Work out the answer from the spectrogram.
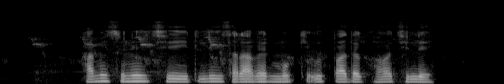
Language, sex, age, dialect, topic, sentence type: Magahi, male, 25-30, Northeastern/Surjapuri, agriculture, statement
